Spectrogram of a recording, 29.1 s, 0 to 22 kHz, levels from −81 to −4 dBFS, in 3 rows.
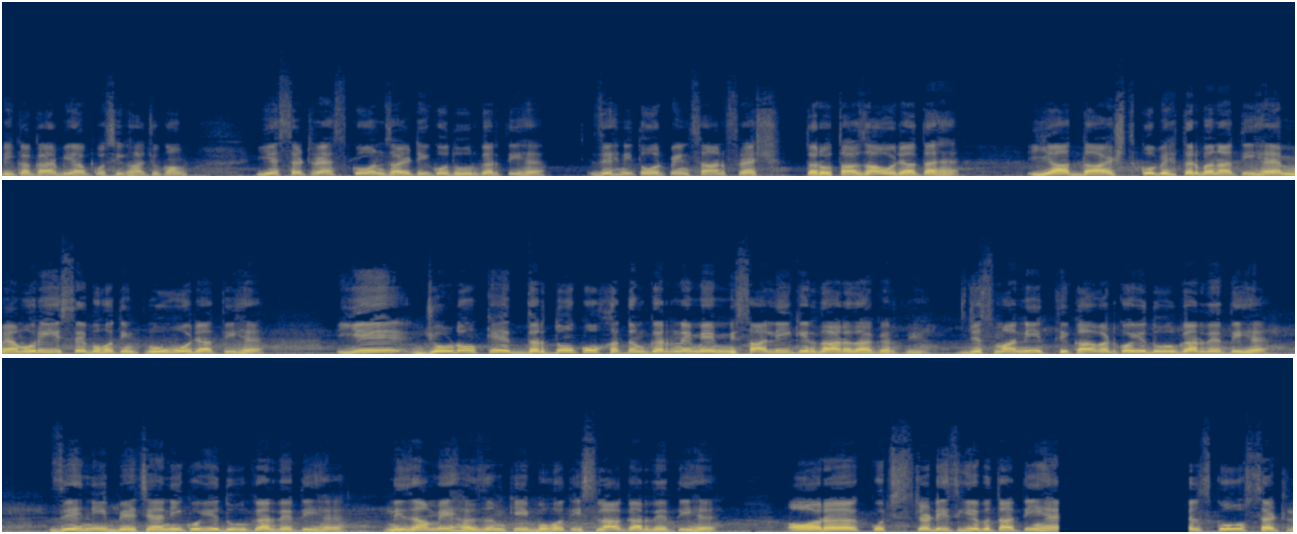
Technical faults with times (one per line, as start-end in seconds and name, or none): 27.31-28.30 stream reconnect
